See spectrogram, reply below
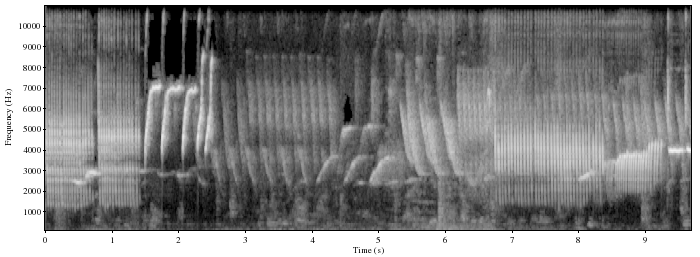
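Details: Male canary tutor song for juvenile canaries: bright high trills and looping sweeps, a quieter stretch of soft twittering with faint background noise, then a loud sustained buzzy trill and a held whistle.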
